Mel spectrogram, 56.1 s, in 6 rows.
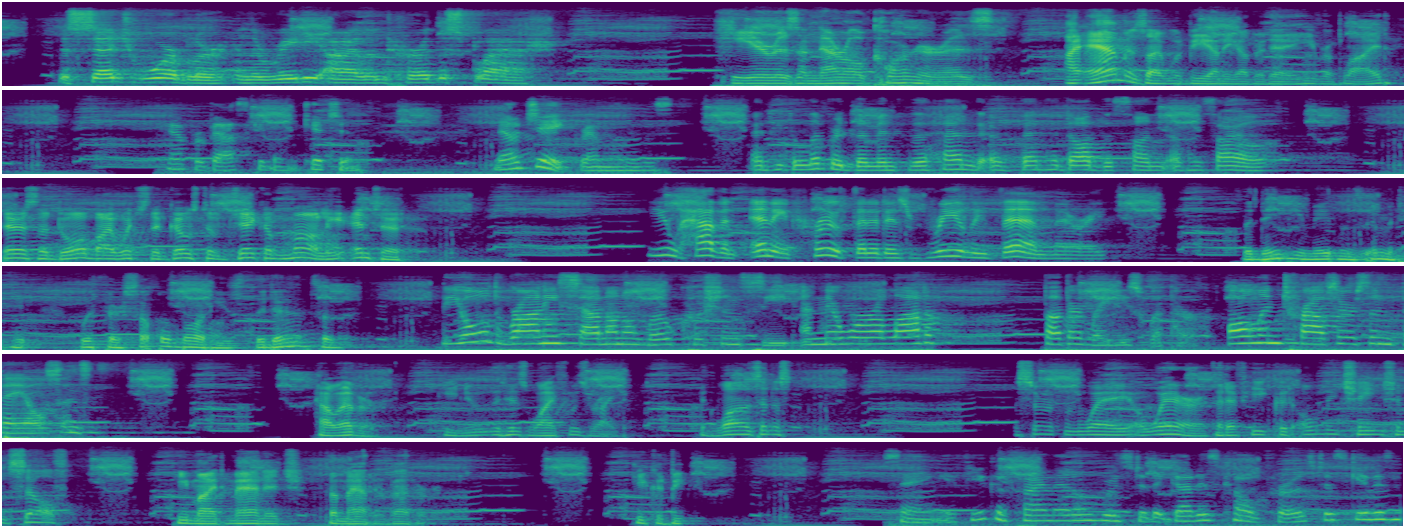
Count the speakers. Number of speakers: nine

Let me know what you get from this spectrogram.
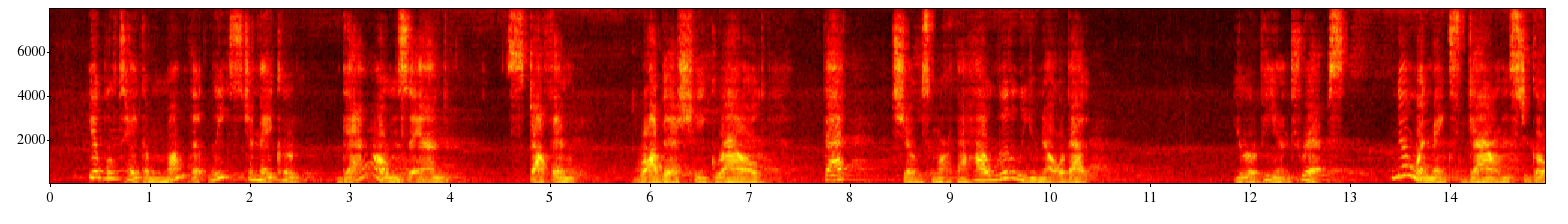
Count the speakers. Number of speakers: one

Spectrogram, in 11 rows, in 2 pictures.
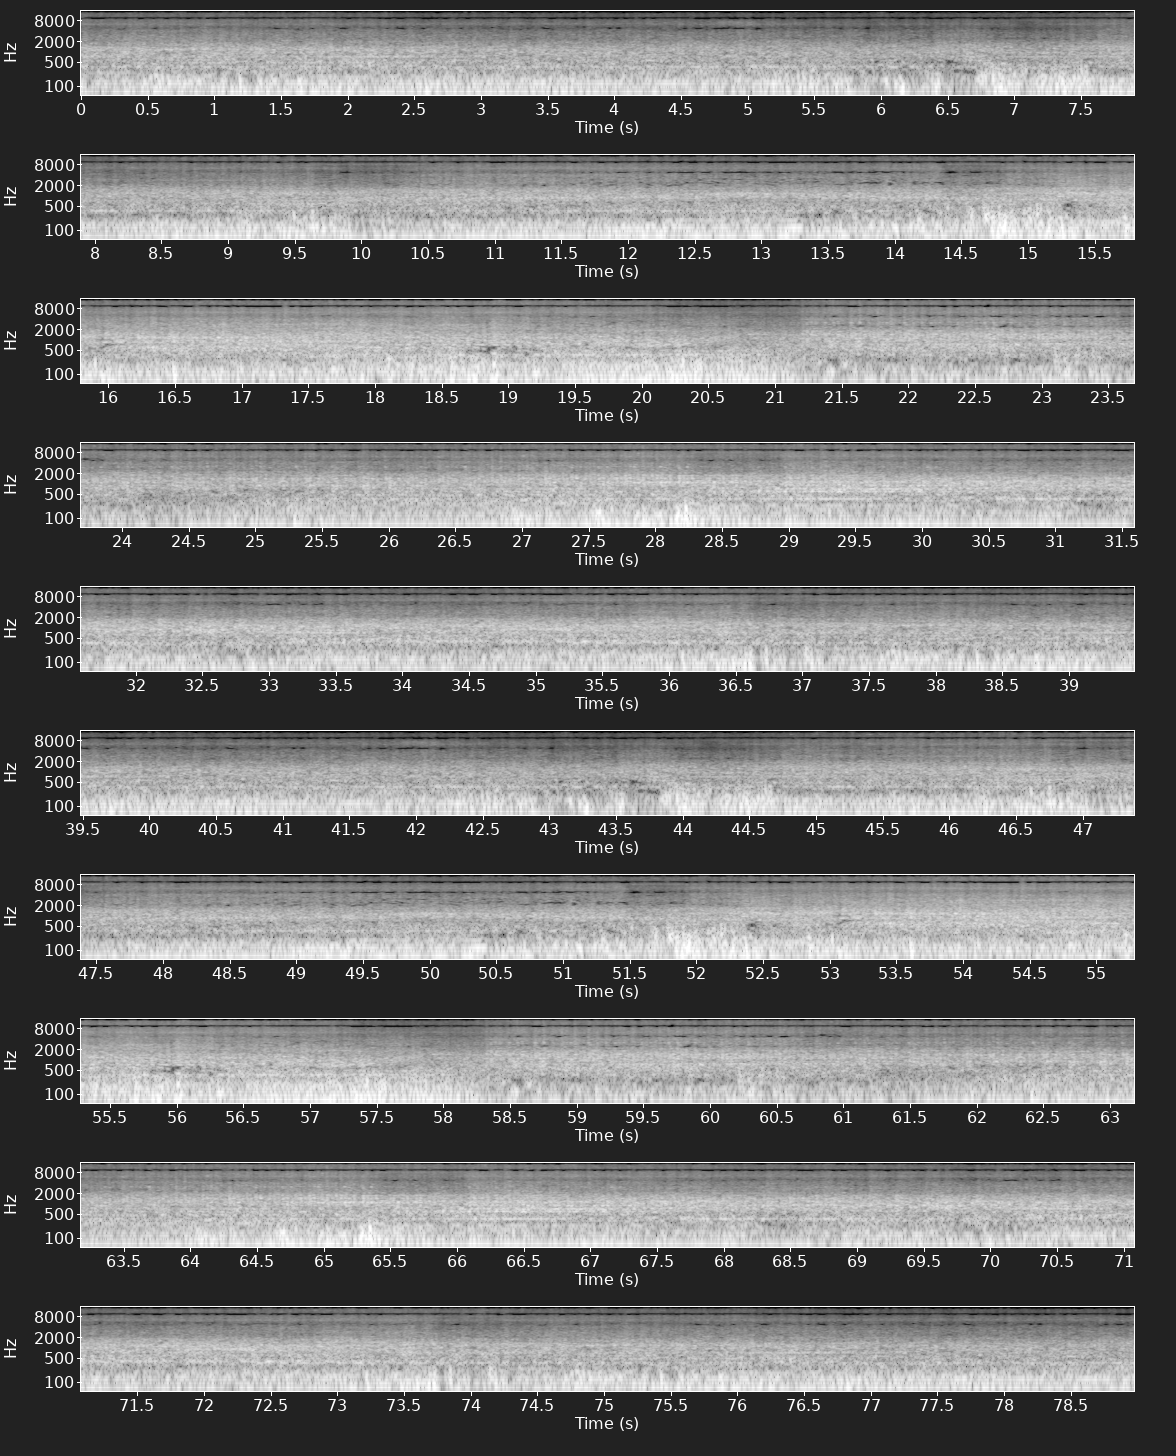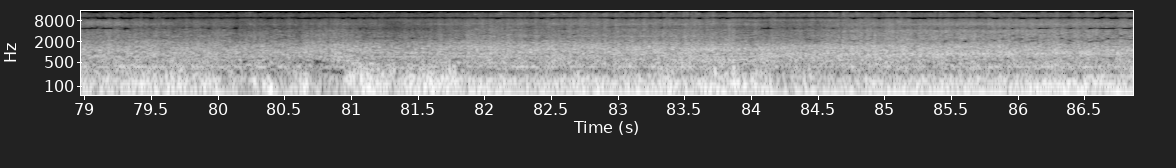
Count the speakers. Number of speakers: zero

